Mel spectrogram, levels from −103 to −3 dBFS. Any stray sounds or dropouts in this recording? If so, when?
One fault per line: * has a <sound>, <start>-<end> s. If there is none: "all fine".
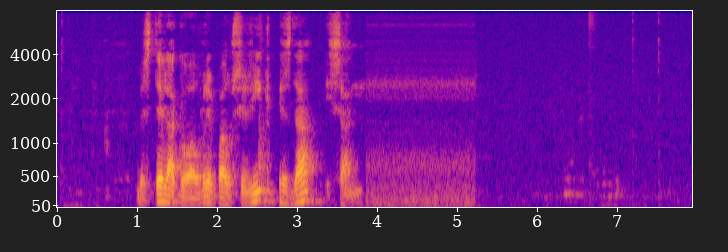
all fine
